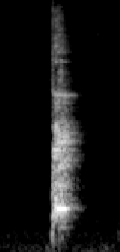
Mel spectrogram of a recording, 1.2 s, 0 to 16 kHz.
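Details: A 15-year-7-month-old pug, which often makes this sound, gives one short, sharp yelp demanding to go outside although it is raining, on 28 April 2013; a 1-year-old Cavapoo is also present.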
